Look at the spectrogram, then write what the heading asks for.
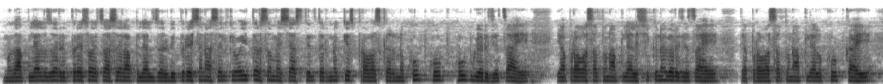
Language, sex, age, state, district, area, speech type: Marathi, male, 18-30, Maharashtra, Satara, rural, spontaneous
